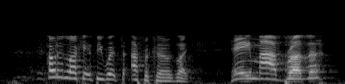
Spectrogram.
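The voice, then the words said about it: British accent. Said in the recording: “British homie ... Base this on my accent.”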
